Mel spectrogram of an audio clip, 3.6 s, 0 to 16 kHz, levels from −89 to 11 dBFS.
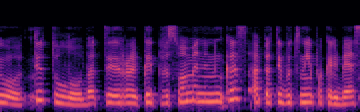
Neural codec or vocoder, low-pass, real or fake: none; 7.2 kHz; real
